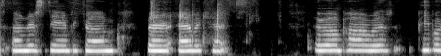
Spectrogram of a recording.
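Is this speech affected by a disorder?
Yes: cerebral palsy.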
